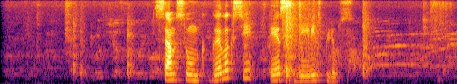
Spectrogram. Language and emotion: Russian, neutral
